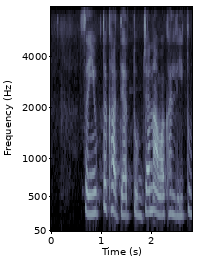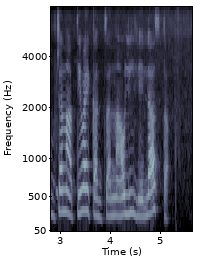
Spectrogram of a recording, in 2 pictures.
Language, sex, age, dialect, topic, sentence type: Marathi, female, 25-30, Southern Konkan, banking, statement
